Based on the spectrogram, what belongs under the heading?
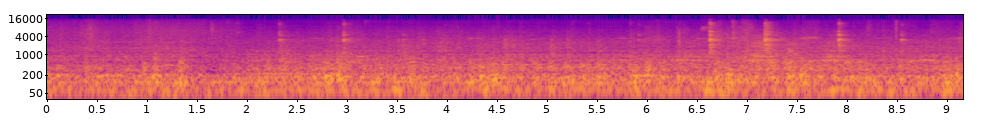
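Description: Diesel railcar running along the track: a steady low rumble of engine and wheels, with a few sharp clicks from the wheels over the rails.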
